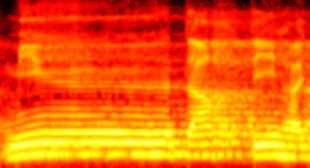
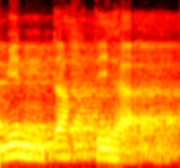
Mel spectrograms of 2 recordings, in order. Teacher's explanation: Nun sukun bertemu ta. Harus disamarkan, dengungkan 2 ketukan atau 3 ketukan.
